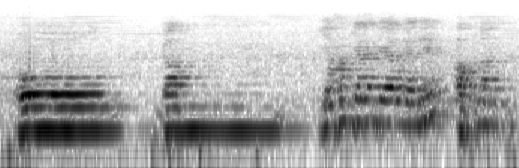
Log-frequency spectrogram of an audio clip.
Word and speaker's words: गं: गम इनका बीज है लेकिन गम का उच्चारण हम जो करते हैं ना तो गम वाला भाषा में जो गम होता है ऐसा हम करते हैं तो गम का उच्चारण तालुस्त होना चाहिए।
